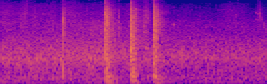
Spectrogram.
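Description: Knocks sound on a wooden door.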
